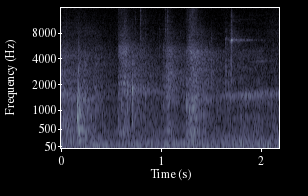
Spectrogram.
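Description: A few faint, light metallic clinks and knocks from hand tools and bolts as an exhaust heat shield is bolted up, over a steady low hum.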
